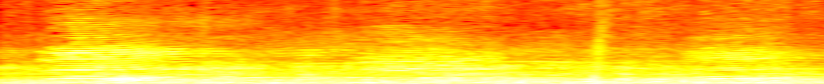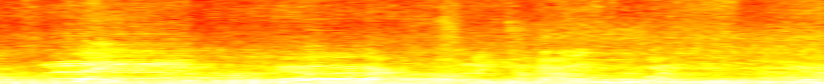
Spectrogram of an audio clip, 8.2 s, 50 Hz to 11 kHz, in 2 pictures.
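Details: Garut sheep ewes at the Andir sheep market in Garut, Indonesia, recorded 5 April 2021. Repeated shaky, wavering bleats come from several animals. Market noise and human speech fill the background.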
